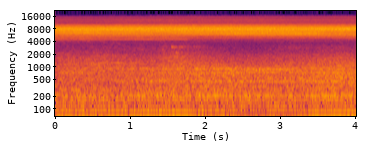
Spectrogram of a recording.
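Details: Cicadas at Lake Kamo in Sado City, Niigata Prefecture, Japan: a steady, unbroken high-pitched shrill drone holding level for the whole stretch, with a low faint rumble underneath.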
